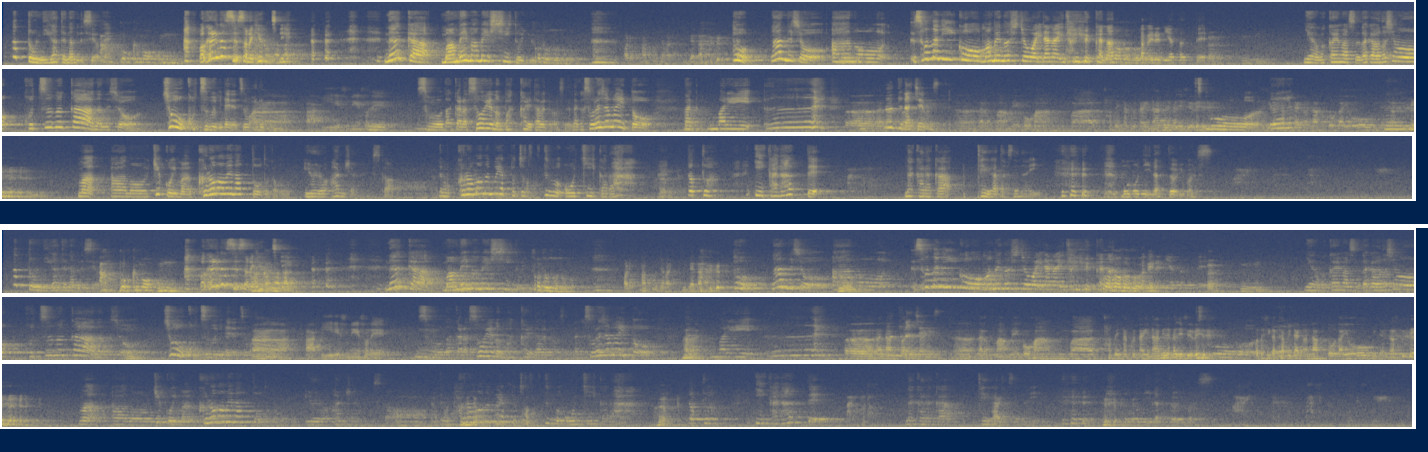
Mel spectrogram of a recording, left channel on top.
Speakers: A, on the left; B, on the right.
A: 納豆苦手なんですよね。
B: あ、僕も、うん。
A: あ、わかります <laughs> その気持ち。
B: わかるわかる。
A: <laughs> なんか、豆豆しいというか。
B: うん。そうそうそうそうそう。
A: うん
B: あれ納豆じゃないみたいな。
A: そう、なんでしょう。あの、
B: <laughs> うん。
A: そんなにこう、豆の主張はいらないというかな、
B: そうそうそうそうね。
A: 食べるにあたって。
B: うん。うん
A: いや、わかります。だから私も、小粒か、なんでしょう。
B: うん。うん。
A: 超小粒みたいなやつもある。
B: ああ、あ、いいですね、それ。
A: うん、
B: うん。
A: そう、だからそういうのばっかり食べてますね。なんかそれじゃないと、
B: はい。
A: なんかあんまり、うーん、<laughs> う
B: うん、あ納豆じゃない。
A: ーんってなっちゃいますね。
B: うん、なんか豆ご飯は食べたくないな、みたいな感じですよね。
A: そうね。
B: <laughs> 私が食べたいのは納豆だよ、みたいな。
A: うん。
B: <laughs>
A: まあ、あの、結構今、黒豆納豆とかもいろいろあるじゃないですか。
B: ああ、いやまあ、
A: でも黒豆もやっぱちょっと粒大きいから
B: 食べたことないですよ。はい
A: <laughs>
B: <laughs>
A: ちょっと
B: あ、
A: いいかなって、
B: なるほど。
A: なかなか手が出せない
B: はい。
A: <laughs>
B: <laughs>
A: ものになっております。
B: はい。確かにそうですね。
